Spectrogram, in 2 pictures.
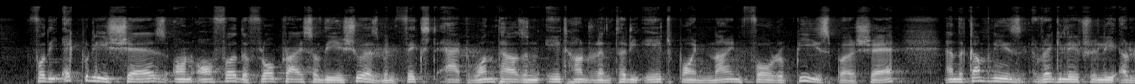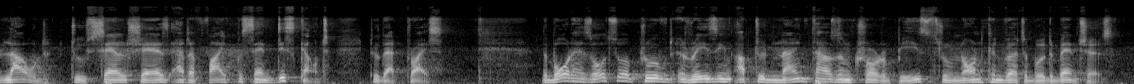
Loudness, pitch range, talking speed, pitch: -19 LUFS, 100-125 Hz, 130 wpm, 110 Hz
